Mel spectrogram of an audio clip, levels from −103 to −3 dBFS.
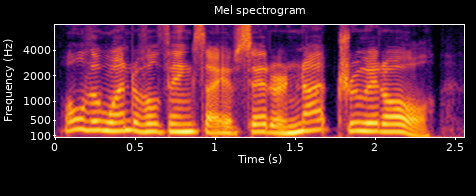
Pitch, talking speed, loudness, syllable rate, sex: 200 Hz, 280 wpm, -14 LUFS, 6.4 syllables/s, male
